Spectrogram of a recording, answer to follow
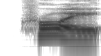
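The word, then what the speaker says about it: croí: two difficult pronunciations here Croy is probably the hardest word to pronounce you want to use a guttural age CH sound from your throat that doesn't exist in English it's basically the same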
